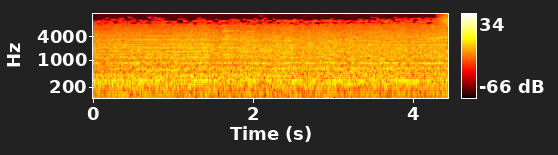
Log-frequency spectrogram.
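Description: Steady low rumble and hum of a railway station: a moving escalator running, with a train at the platform.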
